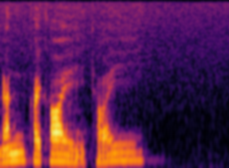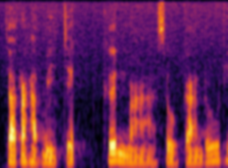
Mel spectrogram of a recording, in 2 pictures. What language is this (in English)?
Thai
